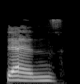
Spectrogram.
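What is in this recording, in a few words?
"dens", British English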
